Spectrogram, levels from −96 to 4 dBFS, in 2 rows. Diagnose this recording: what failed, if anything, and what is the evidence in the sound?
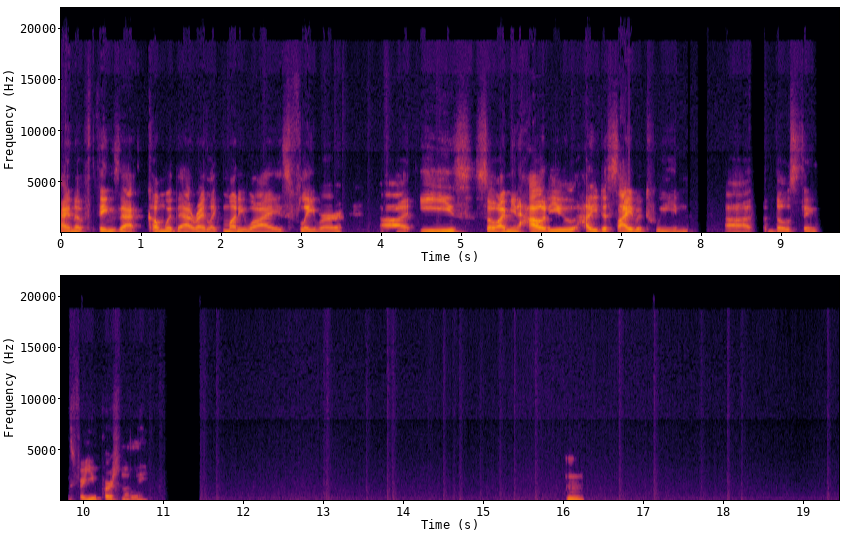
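The stage is the network and the receiver's jitter buffer. Between 7.53 and 8.80 s, just after "how do you decide", the audio shows repeated stalls (stutter). It halts 11 times, with the longest hold at 174 ms, and about 450 ms of continuation is spliced into that stretch, roughly a third of it. Packets were arriving late or more slowly than they were played, so the buffer kept running dry. The receiver extended the last sound each time. Nothing is lost, but the delivery drags and judders.

Two call audio freezes follow. In the first, from 9.44 to 9.84 s and ending just before "for you personally", the sound carries on briefly and then drops out, with 384 ms inserted and about 330 ms of it silent. In the second, from 11.02 to 11.48 s and starting right after "for you personally", 437 ms is inserted and nearly all of it, about 430 ms, is silent. 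The likely cause is packets held up in transit, which left the buffer empty until they arrived. Playback then resumes where it stopped, so each freeze adds delay without removing any content.

A jitter buffer slow-down runs from 12.46 to 13.01 s. The buffer rebuilds its reserve by repeating single pitch periods and slivers of pause. This adds 88 ms and drops the playback rate to about 85% with the pitch unchanged. Over roughly half a second, sounds are audibly drawn out, with a slight elongated quality as the same periods recur back to back.

From 14.32 s to 19.43 s there is a jitter buffer speed-up. The buffer held more audio than its target, probably after delayed packets arrived in a burst, so it trimmed short runs of pitch periods continuously. Playback runs at about 113% of normal speed with the pitch preserved. Roughly 0.7 s of audio is cut over those five seconds, and the delivery sounds hurried and clipped in its rhythm.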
